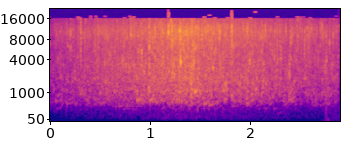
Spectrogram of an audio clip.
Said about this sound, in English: The amount of water runoff is increasing. Please bear with me as I attempt to get a soundbite.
